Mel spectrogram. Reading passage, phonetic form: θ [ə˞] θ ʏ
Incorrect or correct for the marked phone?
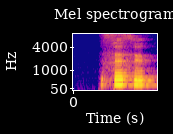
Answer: incorrect: ə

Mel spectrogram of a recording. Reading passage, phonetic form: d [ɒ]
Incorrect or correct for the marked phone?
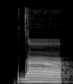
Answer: incorrect: ɑ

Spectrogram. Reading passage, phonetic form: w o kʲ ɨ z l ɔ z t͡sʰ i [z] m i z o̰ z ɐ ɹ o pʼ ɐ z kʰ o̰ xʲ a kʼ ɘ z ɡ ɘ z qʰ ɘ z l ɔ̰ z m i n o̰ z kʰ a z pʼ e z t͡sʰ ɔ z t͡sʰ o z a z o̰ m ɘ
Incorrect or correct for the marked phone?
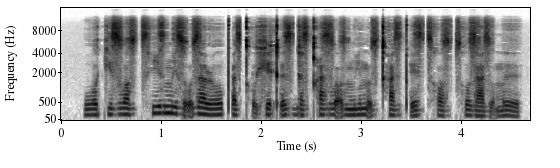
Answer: correct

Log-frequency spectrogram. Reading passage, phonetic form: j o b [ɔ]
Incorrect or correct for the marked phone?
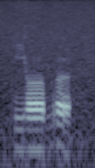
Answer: incorrect: ʊ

